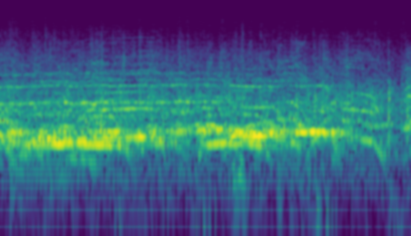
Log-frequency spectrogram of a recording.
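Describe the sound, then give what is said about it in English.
Sustained applause from an audience welcoming a spoken-word performer at a church fine arts showcase, a dense, steady wash of clapping that lasts throughout, with faint voices in it. “So what I want you to do is put your hands together”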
